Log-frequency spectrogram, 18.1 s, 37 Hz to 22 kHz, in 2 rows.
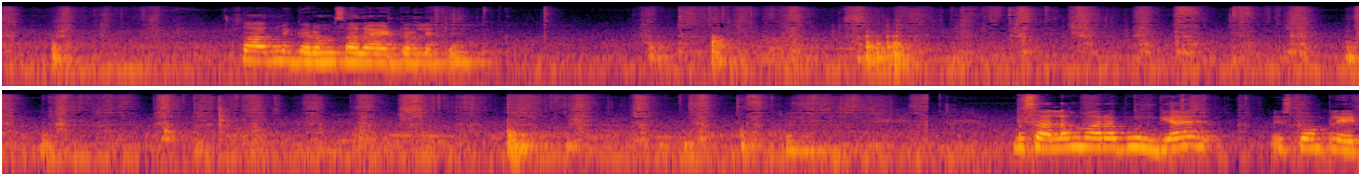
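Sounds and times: spatula scraping a frying pan: 4.2s - 15.2s, 15.9s - 18.0s.

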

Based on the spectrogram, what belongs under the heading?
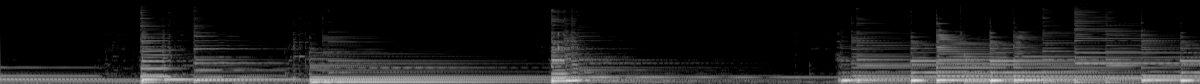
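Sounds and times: acoustic guitar strummed chords: 0.0s - 12.0s.

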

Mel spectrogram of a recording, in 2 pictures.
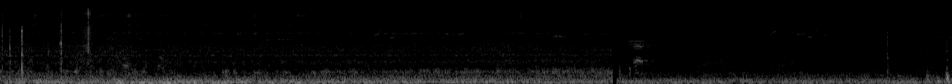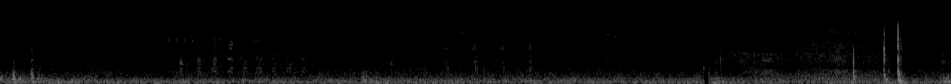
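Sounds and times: low background rumble: 0.0s - 9.4s.

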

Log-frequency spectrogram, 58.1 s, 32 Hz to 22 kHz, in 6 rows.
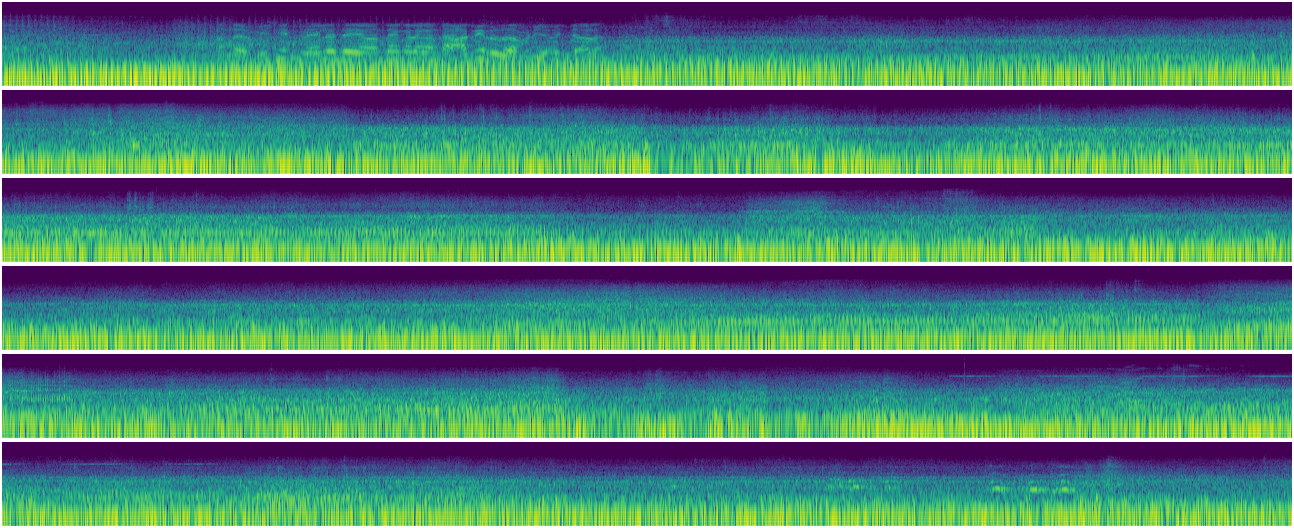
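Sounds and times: motorcycle engine running: 0.0s - 11.5s
wind noise on microphone: 0.0s - 58.0s.

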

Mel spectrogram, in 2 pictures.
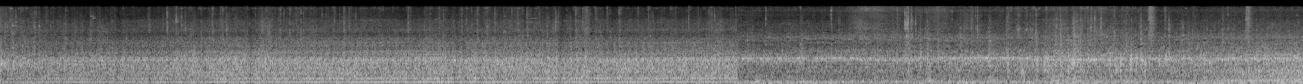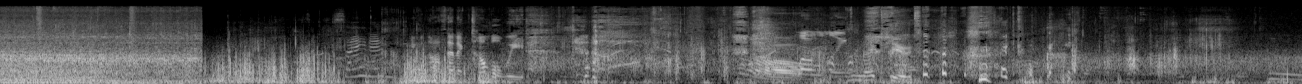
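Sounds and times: road noise hiss: 0.0s - 15.1s, 17.6s - 26.0s
low engine hum: 0.0s - 19.6s.

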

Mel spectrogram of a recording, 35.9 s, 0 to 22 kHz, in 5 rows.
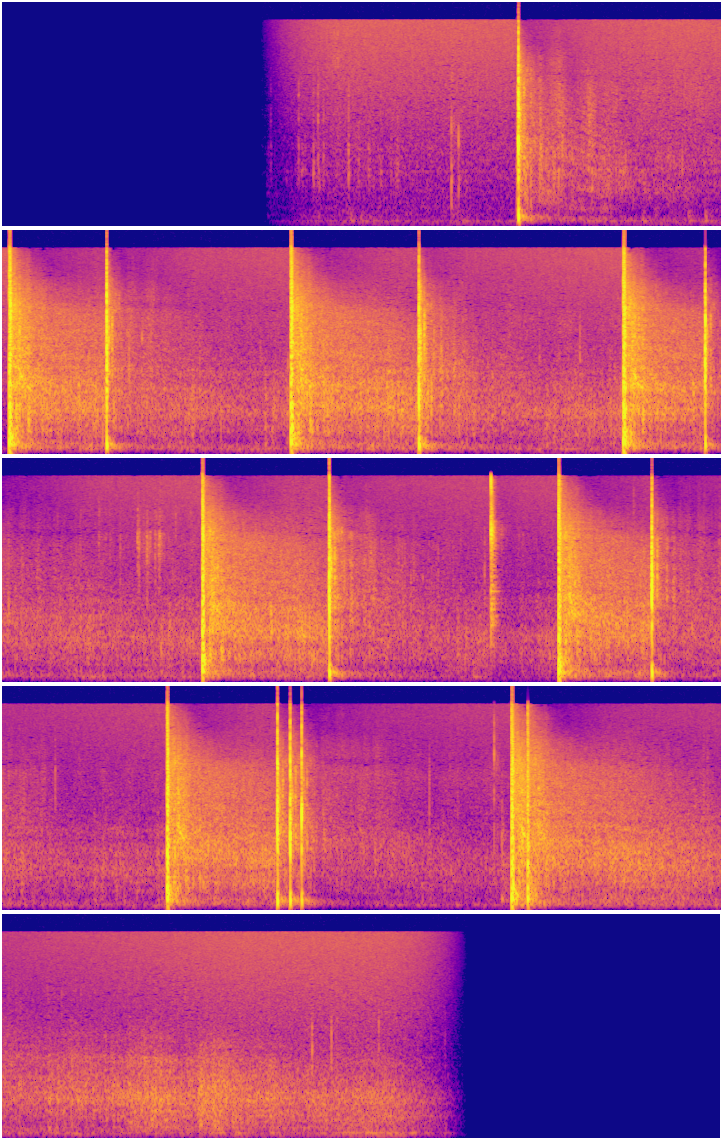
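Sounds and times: fireworks booming: 4.5s - 33.2s.

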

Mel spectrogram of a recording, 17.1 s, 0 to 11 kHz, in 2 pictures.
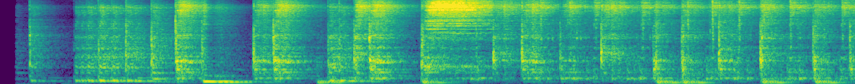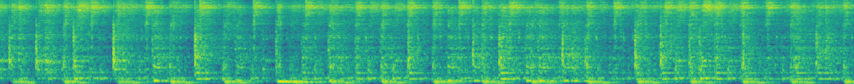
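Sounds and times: low drum notes: 0.2s - 17.0s
electronic hand-percussion hits: 1.8s - 17.0s
cymbal crash: 3.2s - 5.6s.

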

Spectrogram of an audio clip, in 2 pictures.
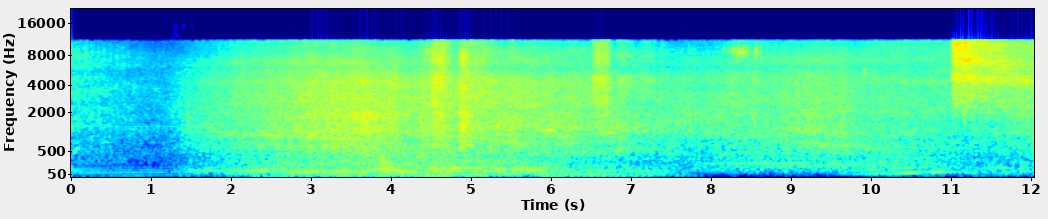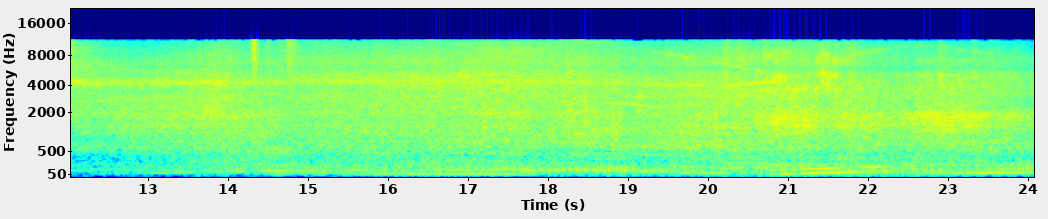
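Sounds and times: diesel trucks driving past: 0.0s - 24.0s
air brake hiss: 11.0s - 12.3s.

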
